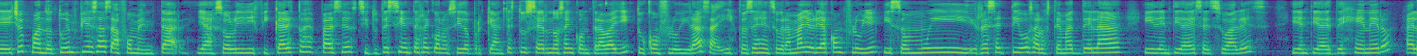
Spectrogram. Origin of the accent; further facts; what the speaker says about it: Cartagena, Bolívar, Colombia; Soy de Cartagena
